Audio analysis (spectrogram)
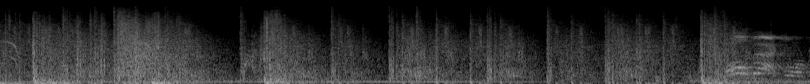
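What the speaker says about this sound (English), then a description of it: "I hear a turret" A turret fires in Fallout 4. Rapid repeated bursts of automatic gunfire come at close range, with short gaps between volleys and a low steady hum beneath, and a voice speaks briefly near the end.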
